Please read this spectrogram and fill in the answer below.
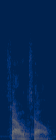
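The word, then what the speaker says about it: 小乔: and Xiao Chao.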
